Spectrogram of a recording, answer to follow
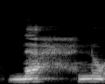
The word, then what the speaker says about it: نحن: واكسر الهمزة، إنما نحن، نحن، الحاء رقيقة، لا تخرج كمية هواء تهجم على مخرج الحاء تطلع عندك شحطة، نحن، خطأ، نح حيح بح نح، نحن مستهزئون.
